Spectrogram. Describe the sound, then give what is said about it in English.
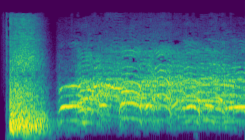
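A single loud pistol shot, fired at a little gold eagle on a flagpole across the street, cracks out, a short, sharp burst, then a brief hush before a lively mix of overlapping voices and laughter follows. “Think you can hit that little gold eagle on that flagpole across the street?”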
